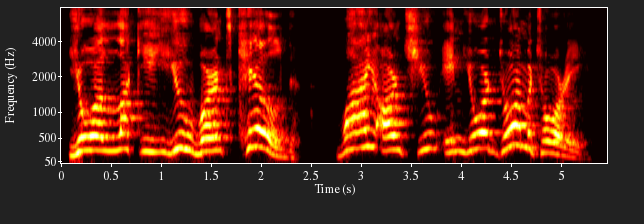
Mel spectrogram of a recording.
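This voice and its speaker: A man's voice: very high-pitched, big pitch swings, measured pace, voice pushed up, exaggerated voice. A man voicing a stern, coldly angry older woman professor in a storybook reading, clipped and scolding. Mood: cold fury.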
